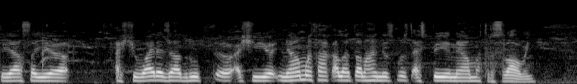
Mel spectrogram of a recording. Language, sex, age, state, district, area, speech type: Kashmiri, male, 30-45, Jammu and Kashmir, Kulgam, rural, spontaneous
